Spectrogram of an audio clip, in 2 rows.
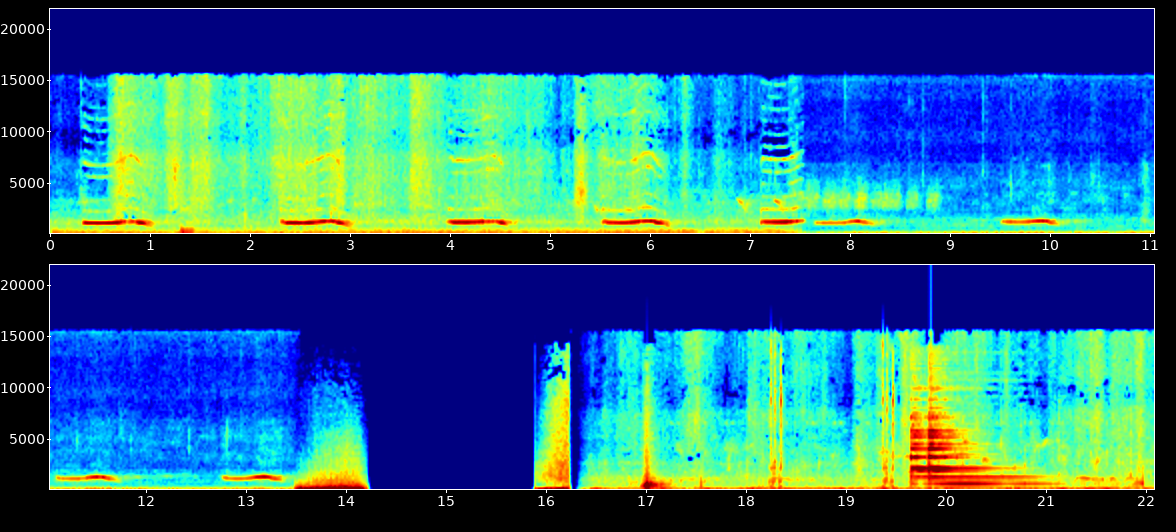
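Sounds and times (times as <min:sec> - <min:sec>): bird whistled call: 0:02.3 - 0:03.0, 0:04.0 - 0:04.6, 0:05.4 - 0:06.2, 0:07.1 - 0:08.5, 0:09.5 - 0:10.1, 0:11.1 - 0:11.8, 0:12.8 - 0:13.5.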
